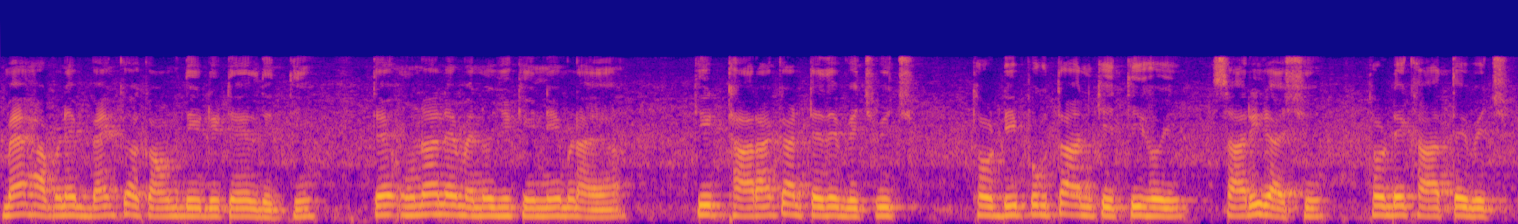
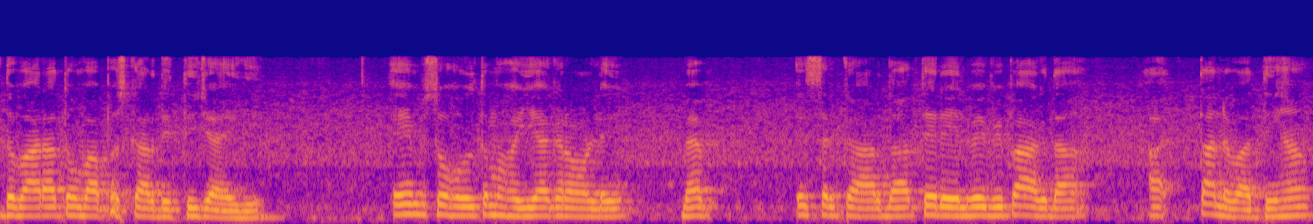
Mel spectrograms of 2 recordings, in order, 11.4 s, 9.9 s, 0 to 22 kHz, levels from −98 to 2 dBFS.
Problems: constant background noise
